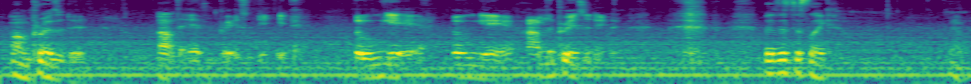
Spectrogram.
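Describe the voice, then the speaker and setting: A man at a fairly slow pace, with long, frequent pauses and noticeable background noise. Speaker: MBA student vlogger. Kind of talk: casual vlog chat. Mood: relaxed, amused. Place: home room. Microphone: webcam.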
